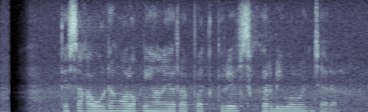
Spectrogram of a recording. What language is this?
Sundanese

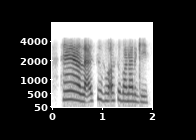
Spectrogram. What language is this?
Santali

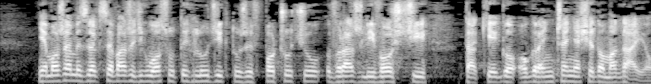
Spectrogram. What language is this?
Polish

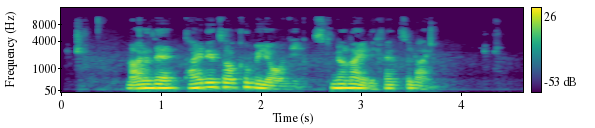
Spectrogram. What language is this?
Japanese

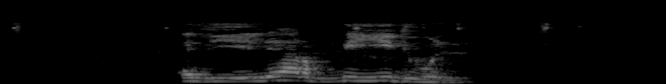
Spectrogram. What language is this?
Kabyle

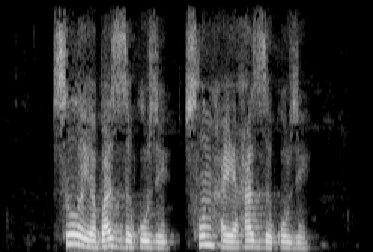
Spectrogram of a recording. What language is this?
Abkhazian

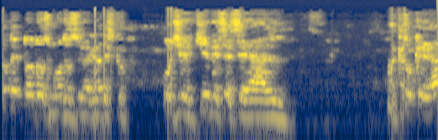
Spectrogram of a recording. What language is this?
Spanish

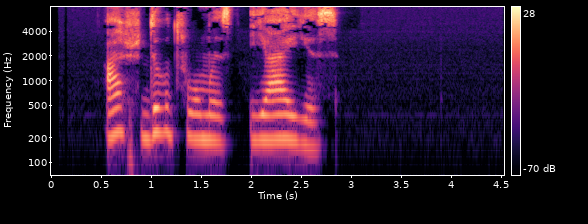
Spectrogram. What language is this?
Abkhazian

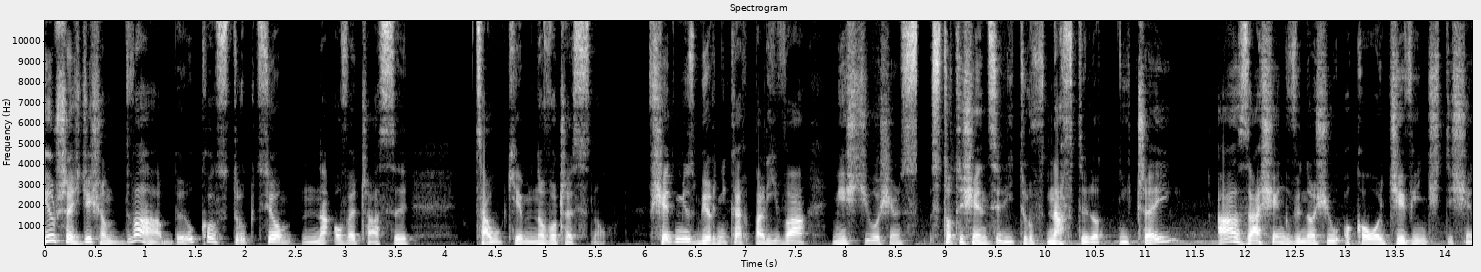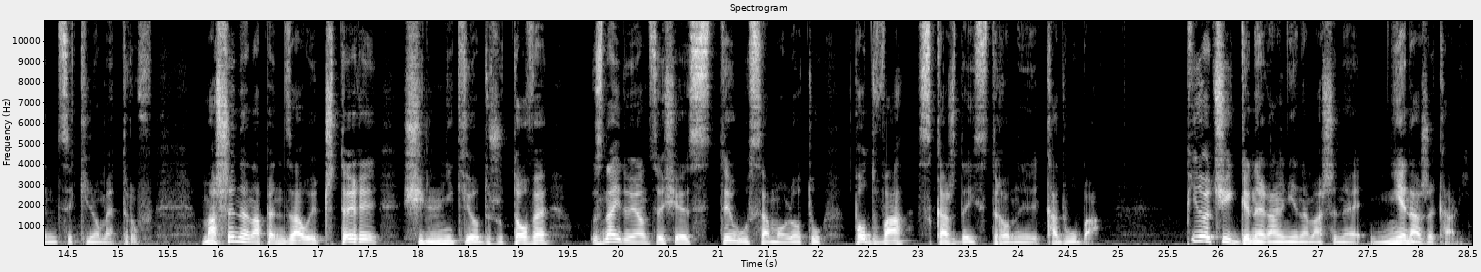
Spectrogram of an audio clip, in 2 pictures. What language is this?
Polish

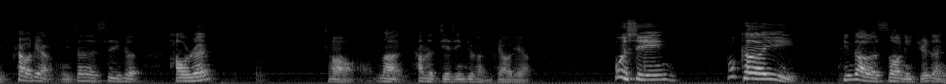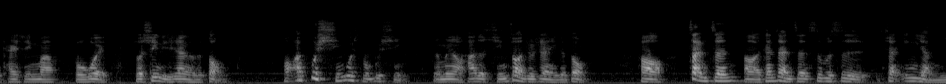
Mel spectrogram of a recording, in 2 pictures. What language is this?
Chinese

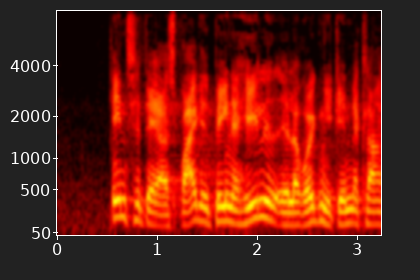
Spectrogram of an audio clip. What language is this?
Danish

